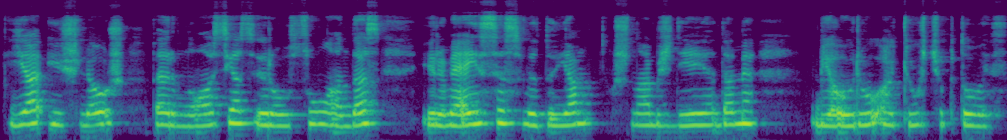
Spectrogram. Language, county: Lithuanian, Kaunas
